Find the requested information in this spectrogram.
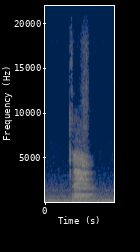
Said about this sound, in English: And my dog just snored in the background, so if you heard that, I apologize.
